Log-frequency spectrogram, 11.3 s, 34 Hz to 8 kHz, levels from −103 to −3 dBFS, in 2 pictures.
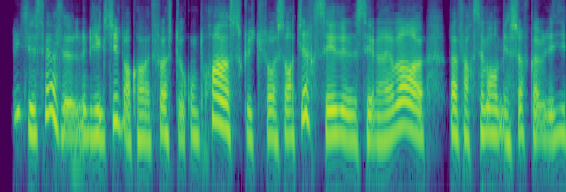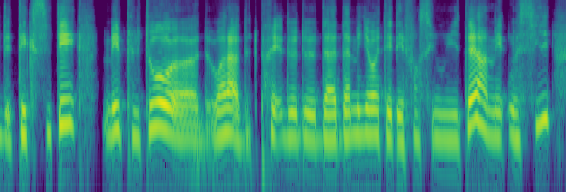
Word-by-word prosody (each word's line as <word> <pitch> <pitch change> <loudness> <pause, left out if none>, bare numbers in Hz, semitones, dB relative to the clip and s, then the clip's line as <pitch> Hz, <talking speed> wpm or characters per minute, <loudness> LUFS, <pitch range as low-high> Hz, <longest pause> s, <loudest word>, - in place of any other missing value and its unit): Oui, 320 - -5
c'est 180 - +1
ça, 315 - +1
c'est - - -1
l'objectif, 175 +7 -1
encore 155 - -1
une 145 - -4
fois, 165 - -1
je 175 - -7
te - - -6
comprends, 180 +9 +2
hein. 210 - +5
Ce - - -8
que - - -5
tu 155 - -9
peux - - -2
ressentir, 170 - -1
c'est, 170 0 +2
heu, 165 -3 +1
c'est 155 +1 -3
vraiment 185 +7 +4
heu, - - -1 0.2
pas 180 - +2
forcément, 175 +2 -1
bien 165 -2 -4
sûr, 135 - -3
comme - - -3
je - - -7
l'ai 150 - -2
dit, 180 +2 -6
de 160 - -6
t'exciter, 190 +6 +1 0.3
mais 190 +3 +2
plutôt, 200 +5 +4
heu, 80 -2 +1
de 75 - -13
voilà, 185 +2 +3
de 160 - -14
te - - -19
pré 170 -4 -5
de 160 +1 -2
de 160 -1 -3
d'a 155 +1 0
d'améliorer 175 +2 -1
tes 165 -2 -2
défenses 150 +1 -7
immunitaires. 160 - +3
Mais 165 -2 -5
aussi 225 - -3
170 Hz, 260 wpm, -22 LUFS, 155-185 Hz, 0.3 s, hein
